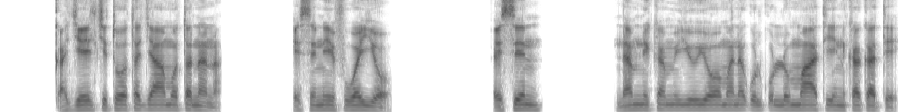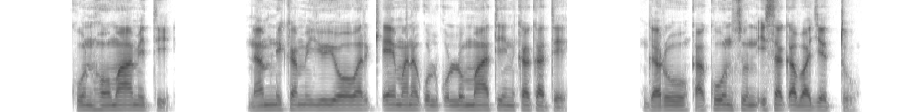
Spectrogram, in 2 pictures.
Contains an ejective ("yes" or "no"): yes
